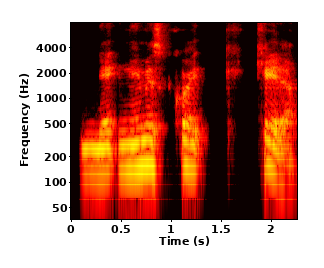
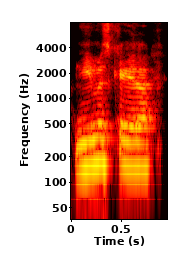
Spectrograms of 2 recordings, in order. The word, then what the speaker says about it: Neemias Queta: backup center on our team, and I can't pronounce his name. Queta? Neemias Queta. Neemias Queta.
